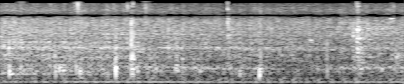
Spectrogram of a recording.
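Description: Off-road buggy's engine running at idle, a steady low hum, with a few light clicks scattered through it.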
